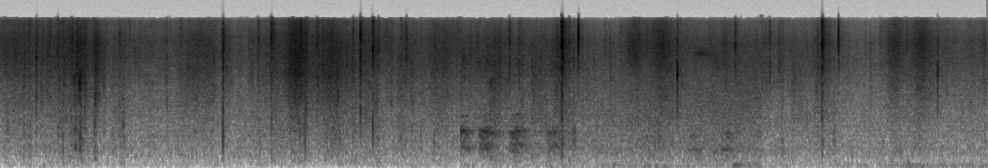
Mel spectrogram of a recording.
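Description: Footsteps and rustling through dry leaf litter and undergrowth on a jungle trail, an irregular run of crackles and swishes. A short pitched call sounds about five seconds in.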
